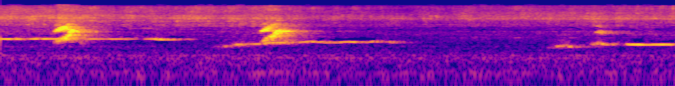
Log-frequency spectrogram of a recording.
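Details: Pet male talking cockatiel indoors, phone-recorded in low light while watching himself on a screen for the first time; clear whistled notes, a sharp chirp followed by a level whistle, repeated about a second apart, then a softer rising whistle.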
